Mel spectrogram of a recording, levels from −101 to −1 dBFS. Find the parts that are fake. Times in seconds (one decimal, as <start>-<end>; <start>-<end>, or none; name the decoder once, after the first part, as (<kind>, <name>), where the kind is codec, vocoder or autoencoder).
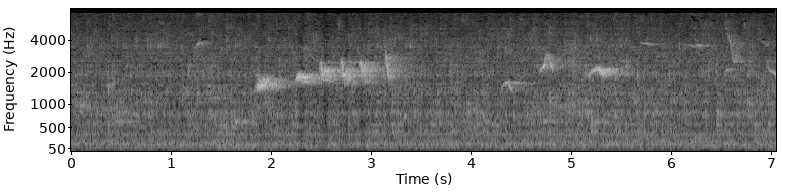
5.0-5.6 (vocoder, WaveNeXt)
